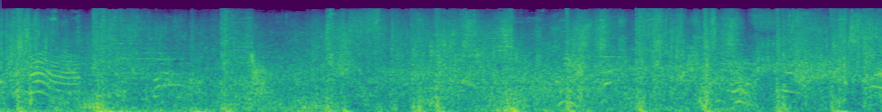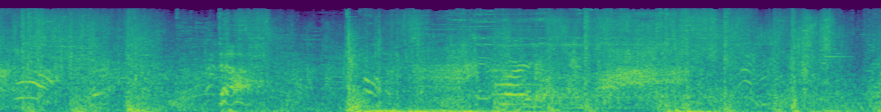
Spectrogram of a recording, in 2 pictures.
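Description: Creatures squeal and shriek in a fight.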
